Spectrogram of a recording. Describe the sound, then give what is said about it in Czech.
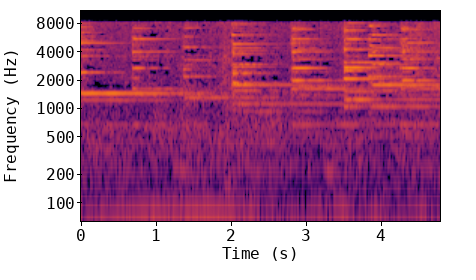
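The Loreta church bells ring repeatedly, played back at a science exhibition where visitors can choose among recorded sounds of 288 bells from across the Czech Republic; strikes land at a steady rhythm with long overlapping overtones, at moderate loudness over a low background rumble. “Zvuk, který právě slyšíte, je loreta.”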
